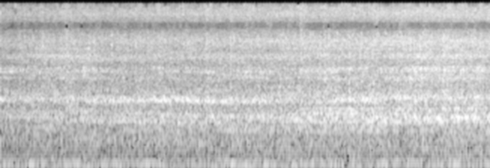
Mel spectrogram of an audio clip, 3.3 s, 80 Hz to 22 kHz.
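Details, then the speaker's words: Fox Body Mustang V8 just started: uneven idle with a raspy hiss and faint squeal-like tone up front; no smoke, owner suspects a dropped felt, cause unconfirmed. "All right. It don't sound that great up front, but it could be that felt being dropped."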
